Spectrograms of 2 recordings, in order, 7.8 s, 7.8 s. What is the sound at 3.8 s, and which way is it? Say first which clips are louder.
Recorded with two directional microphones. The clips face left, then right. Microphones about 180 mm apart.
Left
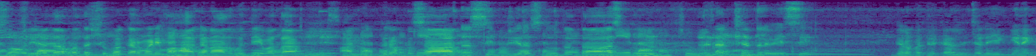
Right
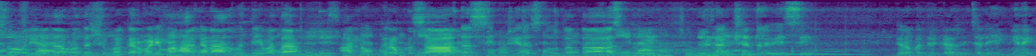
Speech: left 5 dB; 40° left (ahead or behind).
